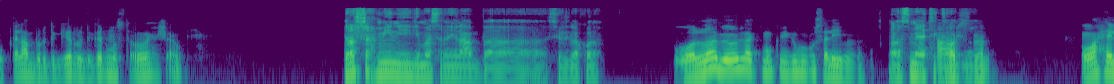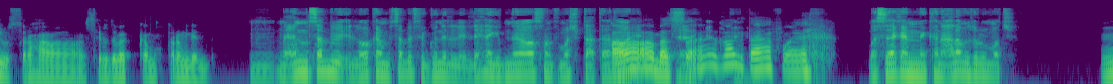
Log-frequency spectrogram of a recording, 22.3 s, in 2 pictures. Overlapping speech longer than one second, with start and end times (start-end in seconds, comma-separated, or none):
17.2-18.9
